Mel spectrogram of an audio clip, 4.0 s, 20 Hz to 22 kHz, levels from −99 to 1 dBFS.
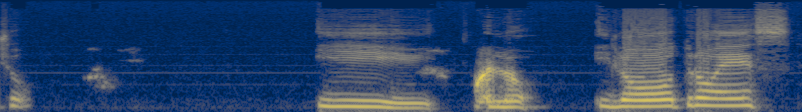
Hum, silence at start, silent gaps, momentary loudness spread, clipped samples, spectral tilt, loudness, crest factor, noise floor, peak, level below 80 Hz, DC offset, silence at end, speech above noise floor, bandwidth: none; 0 s; none; 11 LU; under 0.1%; -5 dB/octave; -20 LUFS; 20 dB; -69 dBFS; -2 dBFS; -62 dBFS; under 0.1%; 0.1 s; 50 dB; 16.5 kHz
